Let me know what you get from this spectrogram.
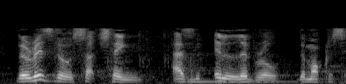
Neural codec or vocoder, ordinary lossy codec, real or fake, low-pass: none; MP3, 32 kbps; real; 5.4 kHz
